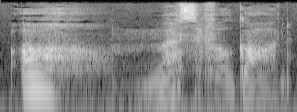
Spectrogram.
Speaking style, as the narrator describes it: he said in a whisper

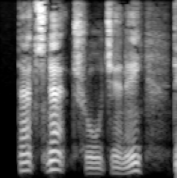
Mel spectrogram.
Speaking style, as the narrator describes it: DC Turner said quietly

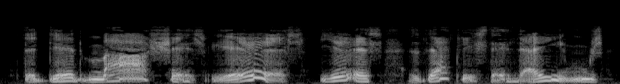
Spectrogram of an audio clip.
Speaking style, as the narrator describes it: he cackled

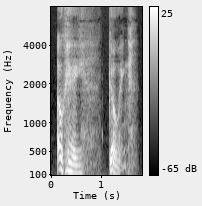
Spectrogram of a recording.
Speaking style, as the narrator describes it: he rasped

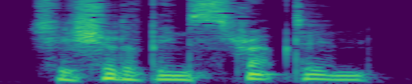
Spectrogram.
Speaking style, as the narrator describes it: mutters

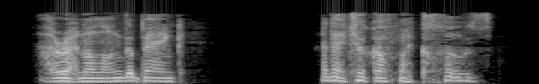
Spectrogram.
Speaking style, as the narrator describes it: he said breathlessly, his smile incredulous

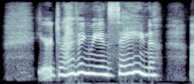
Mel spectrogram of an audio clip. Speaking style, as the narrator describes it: I groan, attempting to hold off my impending orgasm

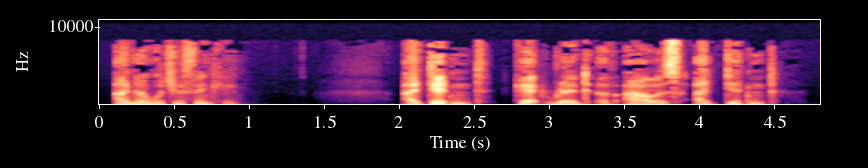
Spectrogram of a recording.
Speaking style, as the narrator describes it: said quietly

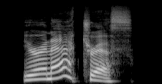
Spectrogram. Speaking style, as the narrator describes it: exclaimed

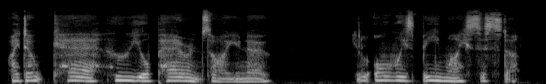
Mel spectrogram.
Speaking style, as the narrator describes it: he murmurs

